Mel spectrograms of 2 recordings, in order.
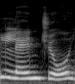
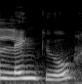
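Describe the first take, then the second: First: The middle consonant is a ch sound. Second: The middle consonant is a k-y sound. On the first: The speaker calls it right. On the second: The speaker calls it wrong.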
